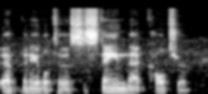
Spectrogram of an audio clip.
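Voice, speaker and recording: Speaking at a fairly slow pace, a man with a very deep, low pitch has a dark, mellow, somewhat breathy tone and ordinary pitch variation. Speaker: longtime broadcaster and former university employee. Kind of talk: interview and panel discussion.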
